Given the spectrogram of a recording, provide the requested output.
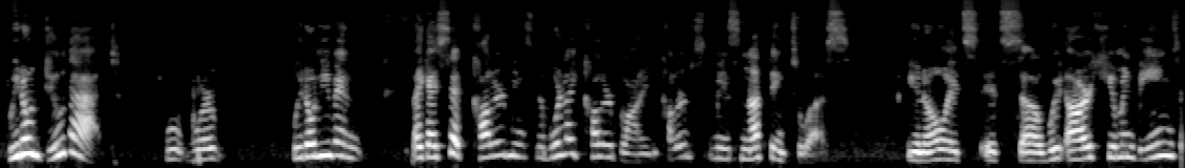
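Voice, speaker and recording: A woman's voice: fairly high pitch, poor audio. Earnest Salvadoran woman calling in. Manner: earnest, repeats words, halting. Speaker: guest caller. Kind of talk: personal storytelling.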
